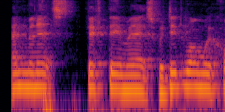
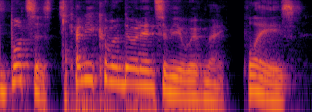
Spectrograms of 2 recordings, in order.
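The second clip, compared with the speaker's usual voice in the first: normal talking voice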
